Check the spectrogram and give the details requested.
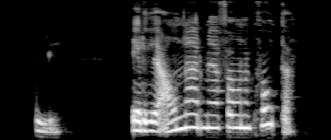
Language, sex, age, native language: Icelandic, female, 30-39, Icelandic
